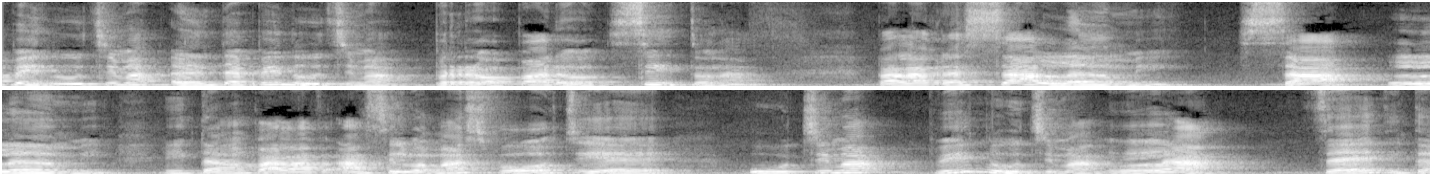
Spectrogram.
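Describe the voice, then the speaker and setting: Bright-voiced teacher, echoey room. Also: female voice, medium pitch. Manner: slow, careful, repeats words and syllables. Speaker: primary school teacher. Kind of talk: reading out worksheet exercises. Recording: echoey room, faint background noise.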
